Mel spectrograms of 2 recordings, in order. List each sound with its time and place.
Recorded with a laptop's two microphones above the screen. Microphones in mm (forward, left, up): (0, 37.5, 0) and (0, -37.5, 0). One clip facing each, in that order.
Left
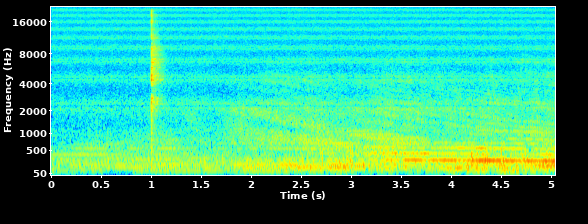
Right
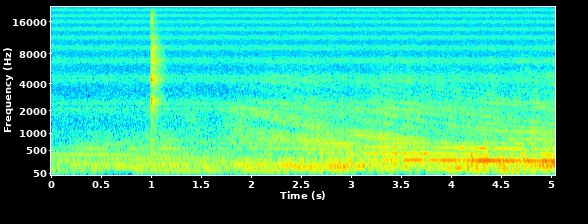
1.0 s a finger snap: 20° left (ahead or behind), 1.5 m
